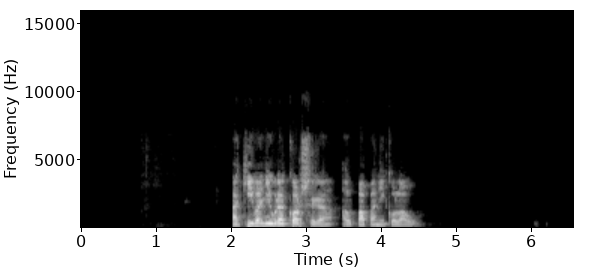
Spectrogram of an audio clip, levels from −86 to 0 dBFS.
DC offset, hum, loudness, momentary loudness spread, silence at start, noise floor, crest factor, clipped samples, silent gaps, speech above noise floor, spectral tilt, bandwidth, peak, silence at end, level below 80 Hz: under 0.1%; none; -17 LUFS; 13 LU; 2 s; under -90 dBFS; 20 dB; under 0.1%; none; over 73 dB; -5 dB/octave; 7.2 kHz; 0 dBFS; 2.1 s; -68 dBFS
